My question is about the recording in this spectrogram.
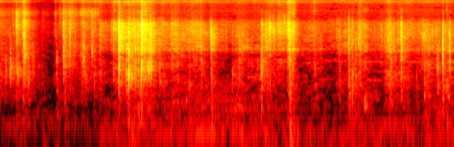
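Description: Clear plastic blister packaging of a toy makeup set crinkling and crackling as it is handled and pulled open, with the loudest crackles about two seconds in.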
